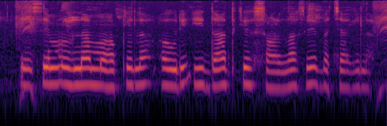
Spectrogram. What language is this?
Bhojpuri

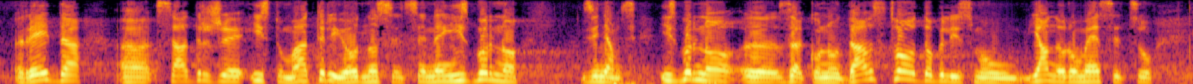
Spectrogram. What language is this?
Serbian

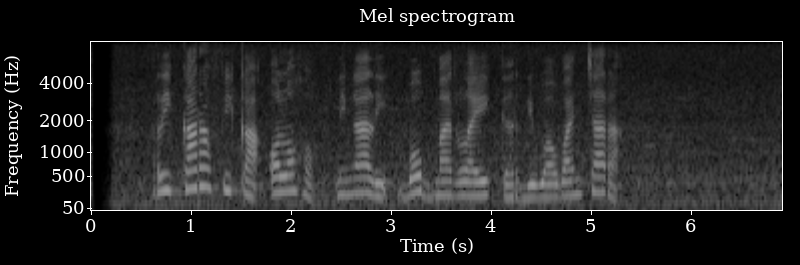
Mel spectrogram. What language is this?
Sundanese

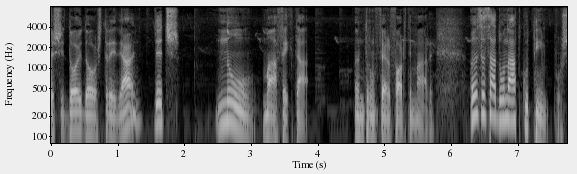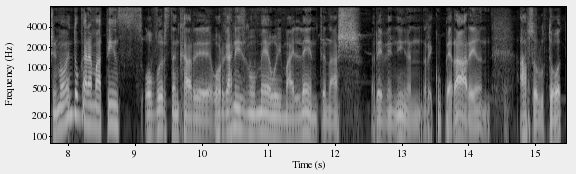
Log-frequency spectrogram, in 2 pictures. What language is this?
Romanian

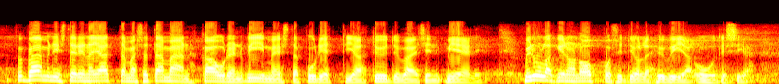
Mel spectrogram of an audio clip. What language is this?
Finnish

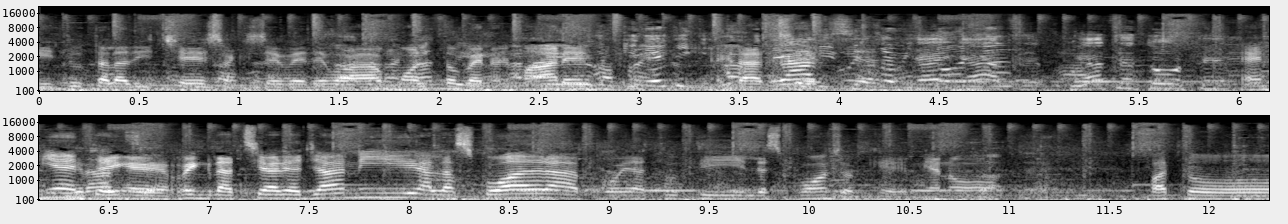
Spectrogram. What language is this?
Italian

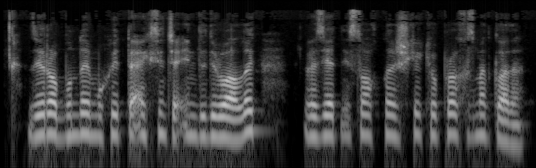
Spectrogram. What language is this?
Uzbek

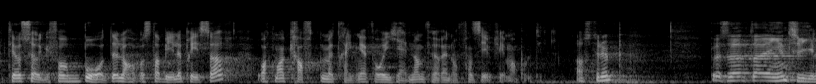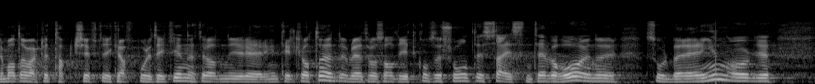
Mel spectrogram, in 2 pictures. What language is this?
Norwegian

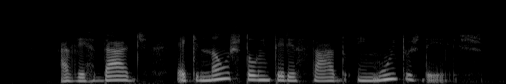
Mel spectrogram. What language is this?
Portuguese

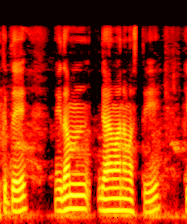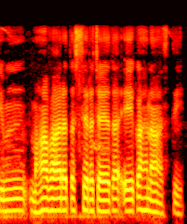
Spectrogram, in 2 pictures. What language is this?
Sanskrit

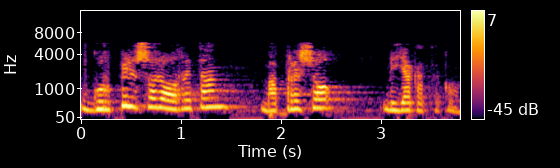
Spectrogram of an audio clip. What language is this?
Basque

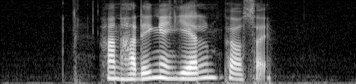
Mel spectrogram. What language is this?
Swedish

